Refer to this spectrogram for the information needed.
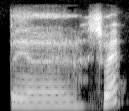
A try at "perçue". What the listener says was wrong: Perçu. La E final, como no tiene acento, perçu. La C cedilla que suena en S.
